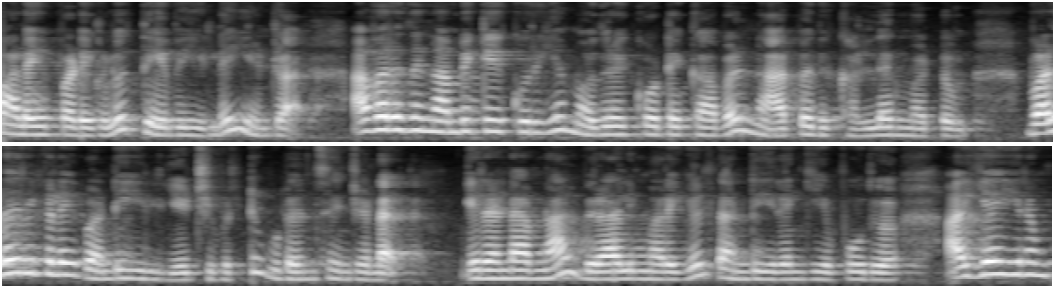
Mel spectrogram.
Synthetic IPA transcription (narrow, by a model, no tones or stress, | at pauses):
aːɭɐjɐpːɐɽɐɪɣɐɭɯt̪eːʋɐjɪlːɐɪɛndra̰ːɾ | ʔɐʋɐɾɐðɯnɐmbɪkːɐɪkːɯɾɪjɐmɐðɯɾɐɪkːoːʈːɐɪkːaːʋɐlnaːrpɐðɯkɐɭːɐɾmɐʈːɯm | ʋɐɭɐɾɪɣɐɭɐɪʋɐɳɖɪjɪleːʈriʋɪʈːɯʊɽɐnsɛndrɐnɐɾ | ɪɾɐɳɖaːmnaːlʋɪɾaːlimɐɾɐjɪlt̪ɐɳɖɯɪɾɐŋɡɪjɐpoːðɯʔɐ̰jːaːjɪɾɐm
